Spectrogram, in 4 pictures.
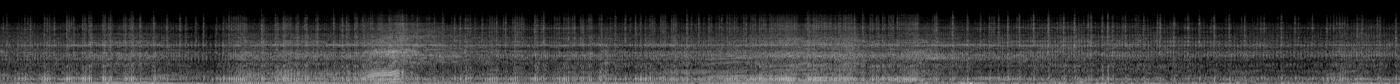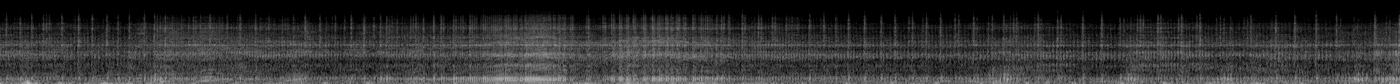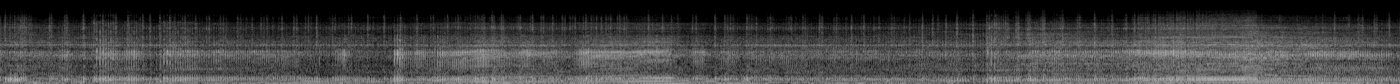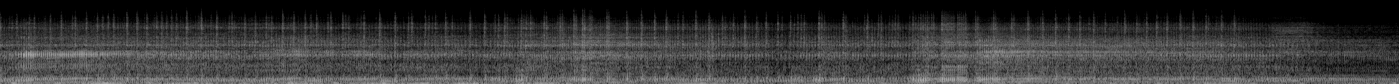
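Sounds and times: dirt bike engine revving: 0.0s - 55.9s.

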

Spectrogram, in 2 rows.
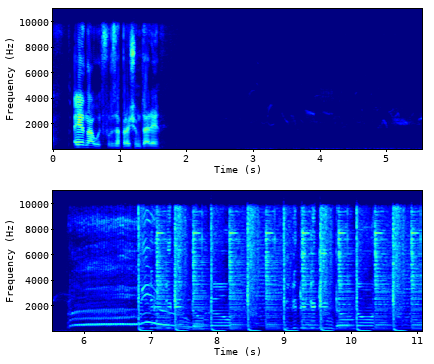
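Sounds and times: faint bird chirps: 2.4s - 6.8s
drum beat: 6.8s - 9.3s.

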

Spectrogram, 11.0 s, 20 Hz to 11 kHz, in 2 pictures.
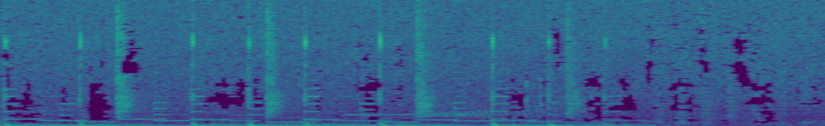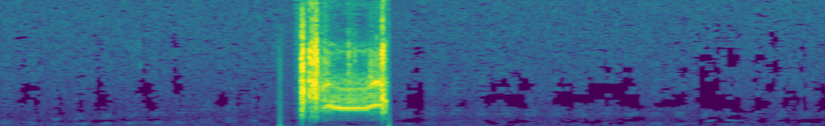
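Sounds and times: camera shutter click: 7.4s - 8.1s.

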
